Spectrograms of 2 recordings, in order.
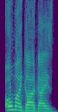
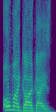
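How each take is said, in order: First: The voice is loud, lively and excited. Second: The same.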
